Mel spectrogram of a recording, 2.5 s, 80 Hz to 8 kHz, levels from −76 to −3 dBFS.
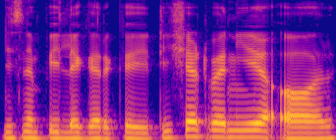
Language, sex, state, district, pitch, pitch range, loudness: Hindi, male, Himachal Pradesh, Shimla, 130 Hz, 125-145 Hz, -17 LUFS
